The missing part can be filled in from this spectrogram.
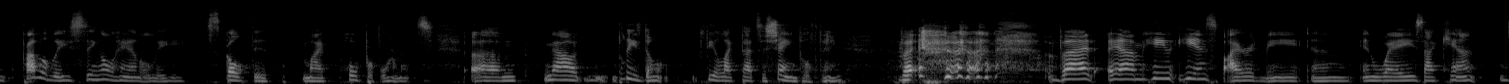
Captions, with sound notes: probably singlehandedly sculpted my whole performance. Now, please don't feel like that's a shameful thing. (audience laughing) but he inspired me in in ways I can't,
